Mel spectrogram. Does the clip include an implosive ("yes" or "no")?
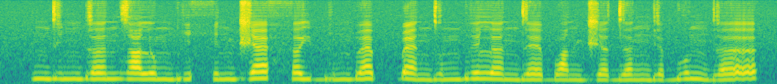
yes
